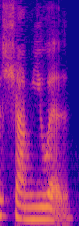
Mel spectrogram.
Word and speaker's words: Chamuel: govern next one is Archangel Shamuel. Yes. So it's spelled as Chamuel, Hmm. Shamuel.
